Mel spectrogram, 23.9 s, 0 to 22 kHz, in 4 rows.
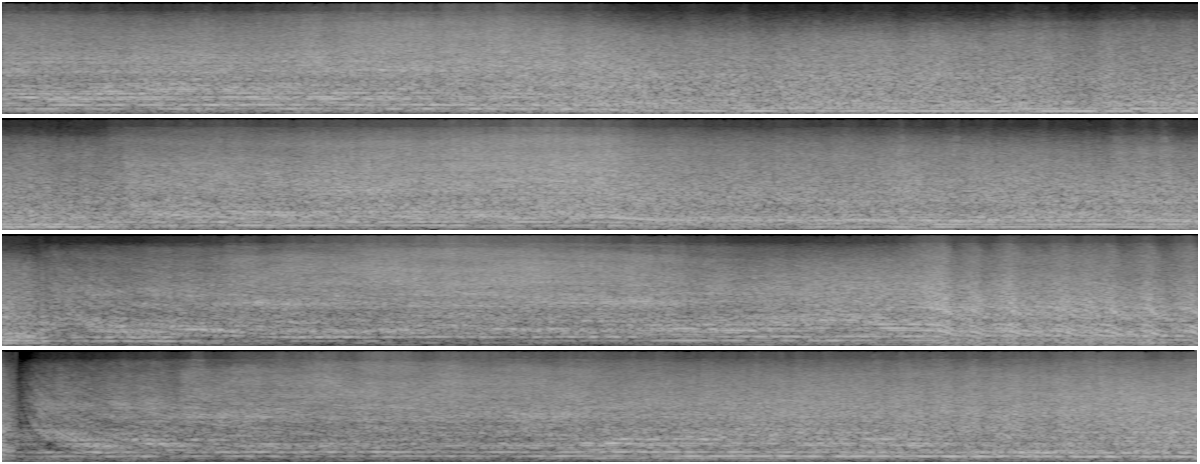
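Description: A pack of racing trucks accelerating away at the start of the Pocono 150 in the Hammer Down Truck Series, engines droning loud and steady with rising and shifting pitches as the field fans out.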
